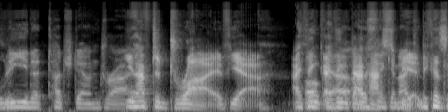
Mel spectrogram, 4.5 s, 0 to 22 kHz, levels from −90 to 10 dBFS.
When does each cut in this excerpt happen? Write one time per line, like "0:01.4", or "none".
none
